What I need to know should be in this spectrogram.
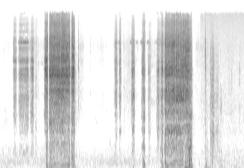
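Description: A cordless drill whirs in short bursts as it drives screws into wood.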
